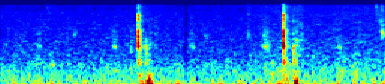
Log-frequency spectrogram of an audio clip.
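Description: Near silence: room tone, with two faint, sharp clicks about two seconds apart.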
